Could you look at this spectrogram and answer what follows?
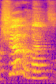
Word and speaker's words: chitterlings: but Lings and color greens with KLA some chitling you don't want that Janet they stink like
